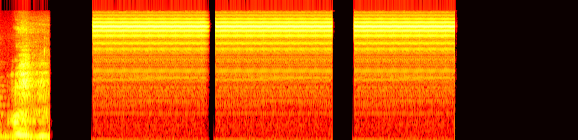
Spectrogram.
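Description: Three buzzing electronic tones, each just under a second long, one after another with brief gaps: a transition sting between interview segments.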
